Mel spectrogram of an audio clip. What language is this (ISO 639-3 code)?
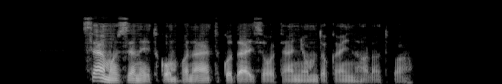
hun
